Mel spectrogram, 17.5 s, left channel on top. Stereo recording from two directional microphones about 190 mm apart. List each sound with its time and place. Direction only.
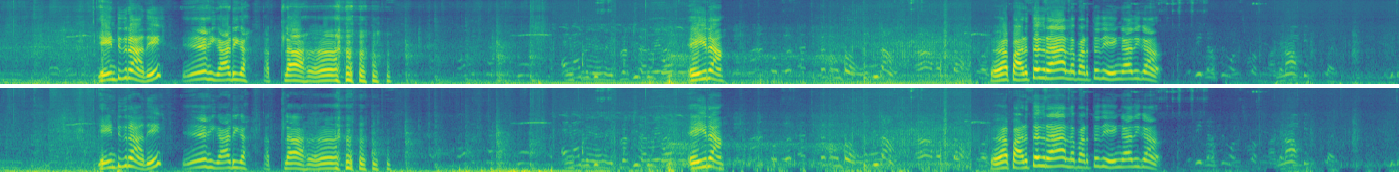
1.2 s speech: 5° right (ahead or behind)
8.6 s speech: 10° right (ahead or behind)
10.6 s vehicle: 60° right (ahead or behind)
11.2 s vehicle: 45° right (ahead or behind)
12.4 s speech: centre (ahead or behind)
15.0 s a sound: 40° left (ahead or behind)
